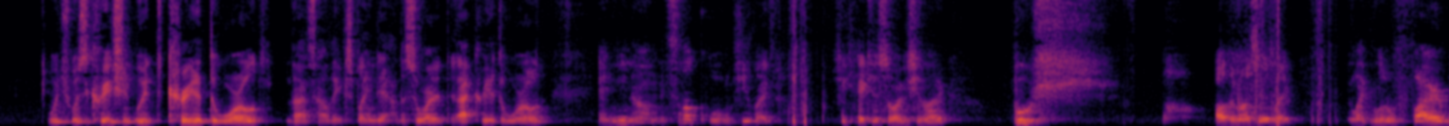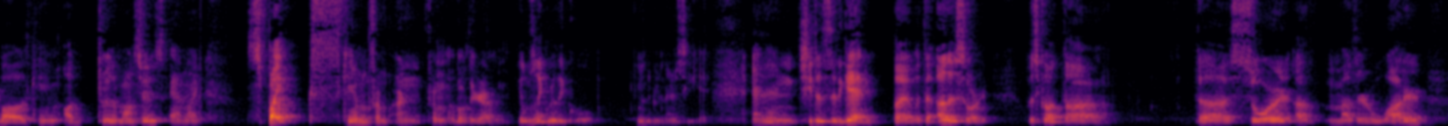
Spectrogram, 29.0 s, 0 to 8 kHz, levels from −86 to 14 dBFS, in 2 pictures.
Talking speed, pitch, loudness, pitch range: 180 wpm, 145 Hz, -33 LUFS, 130-160 Hz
